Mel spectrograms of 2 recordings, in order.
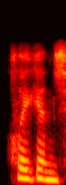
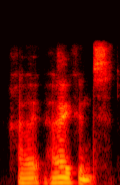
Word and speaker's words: Huygens: But no, as far as what Huygens himself had in mind, so I keep pronouncing it with kind of a U sound because, but it's more like a kind of a long A sound. Yeah, Huygens.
